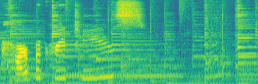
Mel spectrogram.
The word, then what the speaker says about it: Harpocrates: I immediately trailed off seeing that this guy's name is Harpocrates? Harpocrates? Why do they have to make his name so hard to say? I know how to say it because of Socrates, but still, like, my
